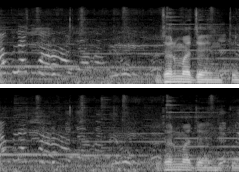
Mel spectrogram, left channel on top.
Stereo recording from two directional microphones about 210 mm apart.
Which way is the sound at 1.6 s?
15° left (ahead or behind).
